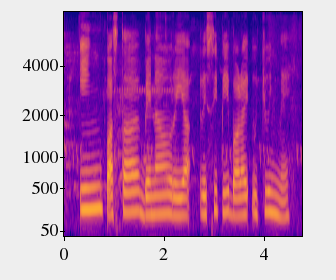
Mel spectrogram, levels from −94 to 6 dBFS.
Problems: background sounds at intervals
